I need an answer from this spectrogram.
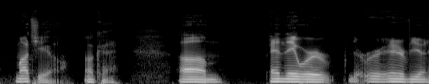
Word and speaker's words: Macchio: How do you pronounce his last name? Macchio. Macchio.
